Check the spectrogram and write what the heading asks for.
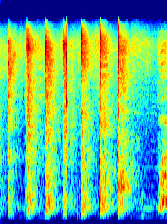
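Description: A fast, even run of sharp taps or claps, about five a second, stopping near the end.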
